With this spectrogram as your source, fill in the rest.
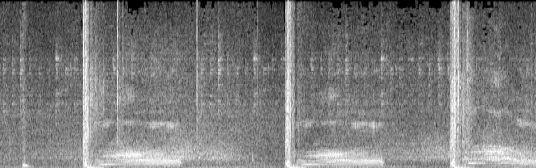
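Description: A toy gun fires with sharp, loud bangs.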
